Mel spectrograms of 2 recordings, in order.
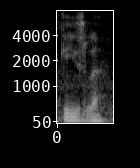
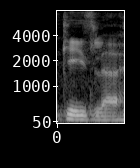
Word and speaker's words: Gisela: And it's pronounced Gisela. – And it's Gisela. – Yeah, nailed it.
